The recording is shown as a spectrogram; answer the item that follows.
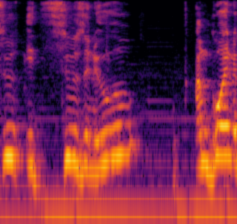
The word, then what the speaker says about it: Susanoo: Like, for instance, people are like, oh, it's not Susano. It's Susanoo.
